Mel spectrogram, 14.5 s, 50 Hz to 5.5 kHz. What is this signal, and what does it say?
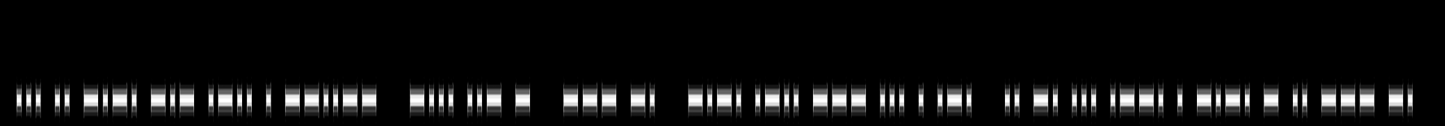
Morse code, heard as a keyed tone, about 25 wpm, 600 Hz. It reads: SICKLE, BUT ON CLOSER INSPECTION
